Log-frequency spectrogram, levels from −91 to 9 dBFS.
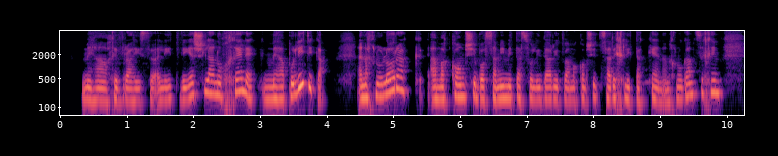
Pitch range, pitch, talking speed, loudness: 155-200 Hz, 165 Hz, 115 wpm, -26 LUFS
